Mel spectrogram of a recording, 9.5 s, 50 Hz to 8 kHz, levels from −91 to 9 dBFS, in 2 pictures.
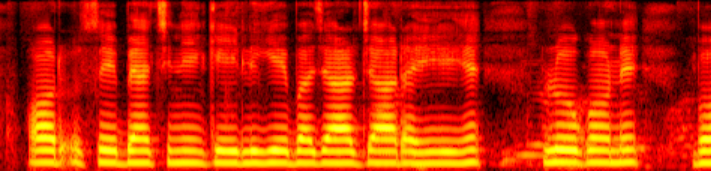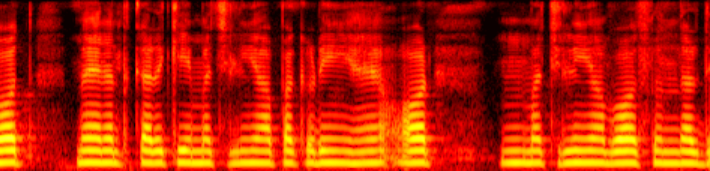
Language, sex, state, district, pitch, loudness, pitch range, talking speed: Hindi, male, Uttar Pradesh, Hamirpur, 205 Hz, -18 LUFS, 200-205 Hz, 150 wpm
